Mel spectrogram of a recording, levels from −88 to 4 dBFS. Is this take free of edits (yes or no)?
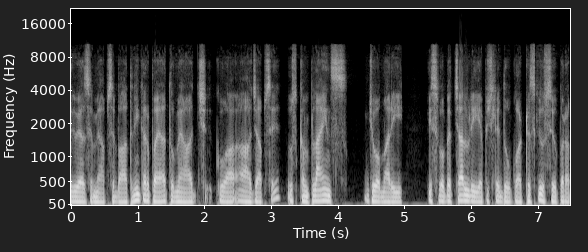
yes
